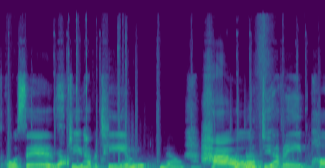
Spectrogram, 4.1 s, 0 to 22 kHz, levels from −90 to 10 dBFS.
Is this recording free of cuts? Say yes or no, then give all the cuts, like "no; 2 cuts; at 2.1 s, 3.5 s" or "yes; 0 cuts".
no; 3 cuts; at 0.8 s, 1.9 s, 3.2 s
